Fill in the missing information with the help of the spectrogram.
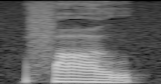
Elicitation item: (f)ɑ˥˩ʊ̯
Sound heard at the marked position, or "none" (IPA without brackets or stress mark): f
